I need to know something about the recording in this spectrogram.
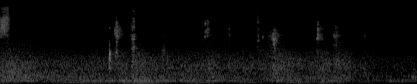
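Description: Quiet background with a faint low hum and a few soft, scattered clicks.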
